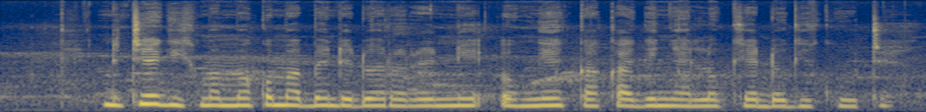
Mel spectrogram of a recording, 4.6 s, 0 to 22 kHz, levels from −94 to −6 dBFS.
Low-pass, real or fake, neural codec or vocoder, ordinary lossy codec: none; real; none; none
